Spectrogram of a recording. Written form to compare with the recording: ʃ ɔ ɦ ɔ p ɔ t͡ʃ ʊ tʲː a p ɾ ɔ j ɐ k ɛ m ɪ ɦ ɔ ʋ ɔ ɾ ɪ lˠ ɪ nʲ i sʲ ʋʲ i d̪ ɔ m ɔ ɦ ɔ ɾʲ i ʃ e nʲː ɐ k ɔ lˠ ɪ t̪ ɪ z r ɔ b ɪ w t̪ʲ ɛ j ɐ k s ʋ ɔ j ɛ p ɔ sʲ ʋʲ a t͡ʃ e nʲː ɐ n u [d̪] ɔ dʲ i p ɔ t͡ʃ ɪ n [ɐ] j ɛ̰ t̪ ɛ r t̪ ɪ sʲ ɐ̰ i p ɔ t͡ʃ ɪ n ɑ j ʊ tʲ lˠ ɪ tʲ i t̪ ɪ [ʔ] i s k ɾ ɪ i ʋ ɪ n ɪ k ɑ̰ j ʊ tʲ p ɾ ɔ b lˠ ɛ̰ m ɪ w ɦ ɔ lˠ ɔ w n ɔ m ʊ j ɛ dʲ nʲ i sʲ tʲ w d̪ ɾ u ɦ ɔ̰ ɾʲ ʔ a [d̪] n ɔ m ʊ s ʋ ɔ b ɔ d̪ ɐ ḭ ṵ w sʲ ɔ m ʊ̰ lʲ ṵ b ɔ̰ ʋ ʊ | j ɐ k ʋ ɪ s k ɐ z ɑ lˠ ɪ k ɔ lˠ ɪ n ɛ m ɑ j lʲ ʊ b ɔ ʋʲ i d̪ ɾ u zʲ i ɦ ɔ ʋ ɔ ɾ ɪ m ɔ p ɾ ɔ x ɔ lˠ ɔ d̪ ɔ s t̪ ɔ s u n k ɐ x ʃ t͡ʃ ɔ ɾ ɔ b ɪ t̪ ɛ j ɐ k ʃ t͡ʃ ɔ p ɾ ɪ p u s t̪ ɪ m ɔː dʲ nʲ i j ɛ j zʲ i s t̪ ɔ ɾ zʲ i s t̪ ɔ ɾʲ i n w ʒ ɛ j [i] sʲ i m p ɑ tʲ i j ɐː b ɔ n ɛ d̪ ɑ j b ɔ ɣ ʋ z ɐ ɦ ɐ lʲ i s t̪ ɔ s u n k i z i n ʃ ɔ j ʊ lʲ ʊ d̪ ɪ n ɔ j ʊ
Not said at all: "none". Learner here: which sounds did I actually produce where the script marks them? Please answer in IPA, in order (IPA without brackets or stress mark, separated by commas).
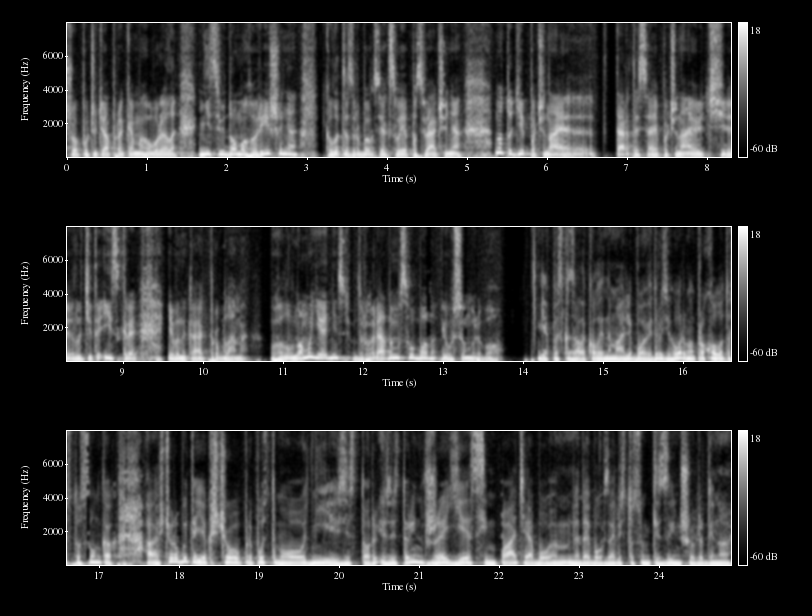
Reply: t̪, ɑ, ʔ, d̪, ɛ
